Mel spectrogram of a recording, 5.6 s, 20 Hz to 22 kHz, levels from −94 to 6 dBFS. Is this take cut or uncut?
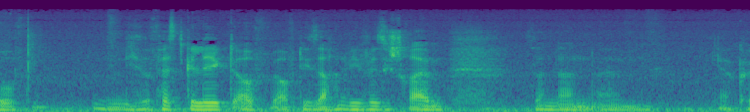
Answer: uncut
